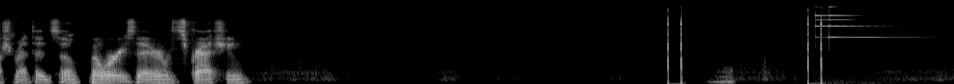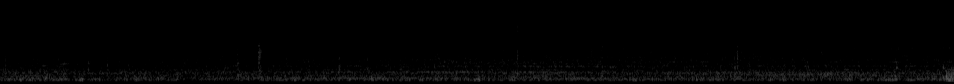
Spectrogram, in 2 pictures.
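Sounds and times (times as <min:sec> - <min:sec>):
quick clicks: 0:08.1 - 0:08.6
bright bell ding: 0:08.1 - 0:09.3.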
